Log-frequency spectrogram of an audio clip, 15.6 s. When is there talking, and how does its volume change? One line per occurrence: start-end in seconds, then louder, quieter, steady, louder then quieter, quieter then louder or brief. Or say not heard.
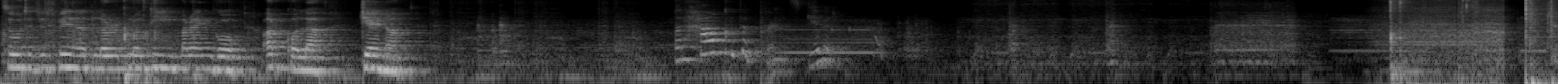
0.0-4.1 steady
6.8-8.6 brief.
